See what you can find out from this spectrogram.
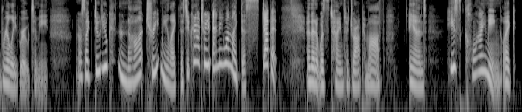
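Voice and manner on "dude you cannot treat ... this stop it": high, rising parental telling-off; scold, building to a sharp command; indignant scolding. Retold or imitated. Mom telling rude son off, re-enacted indignation.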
